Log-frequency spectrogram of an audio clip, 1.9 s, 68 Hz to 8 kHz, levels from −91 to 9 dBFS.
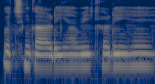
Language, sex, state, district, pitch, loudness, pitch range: Hindi, female, Chhattisgarh, Bastar, 190 Hz, -38 LUFS, 185-195 Hz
